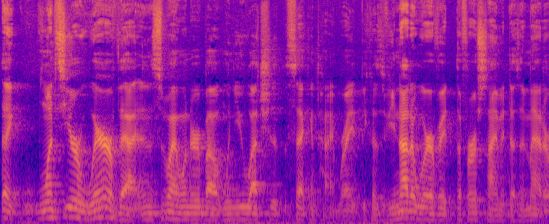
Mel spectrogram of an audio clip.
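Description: Fairly low male voice with audible room echo. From Ohio, US (Lorain). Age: 40s. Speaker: PhD student and podcast host. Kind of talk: live panel discussion. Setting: stage with audience.

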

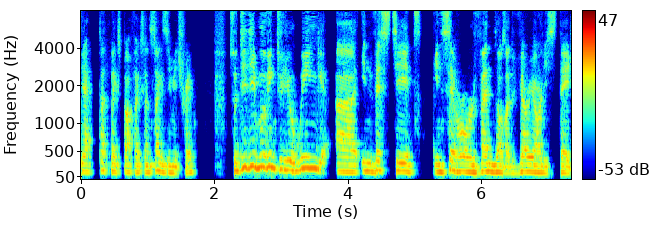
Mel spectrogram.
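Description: The man's voice sits at a medium pitch. It comes out somewhat breathy. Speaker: podcast host and company CEO. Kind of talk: panel moderation.

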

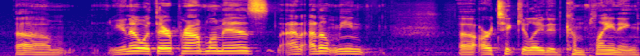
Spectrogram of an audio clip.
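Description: A normal speaking voice with an American accent and lively intonation. The pace is fairly slow. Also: man, fairly high pitch for a man. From United States. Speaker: podcast co-host. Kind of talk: casual chat; storytelling.

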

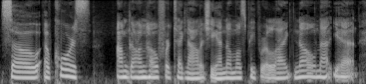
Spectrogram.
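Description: A woman at a moderate pace, her loudness very even, in a very clean recording with a silent background. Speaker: school board president.

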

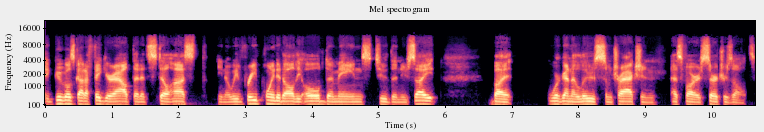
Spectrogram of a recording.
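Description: A man with a plain, everyday voice talks at a moderate pace, fairly low in pitch, with fairly even intonation. The sound is dry and close with no echo, over a quiet background. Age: 20s. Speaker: podcast co-host, business owner. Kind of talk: casual chat.

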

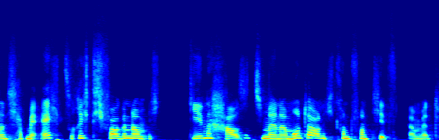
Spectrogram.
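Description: The speech comes at a very fast pace. Pitch variation is ordinary. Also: woman. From Berlin, Germany. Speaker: plus-size model. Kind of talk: casual interview chat.

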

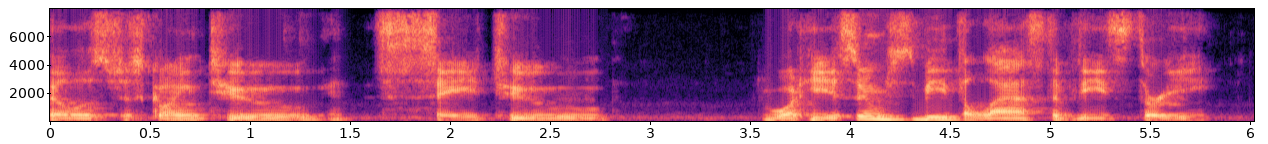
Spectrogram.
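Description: Noticeable background noise behind a man speaking with ordinary pitch variation. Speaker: tabletop RPG player. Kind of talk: casual tabletop game chat.

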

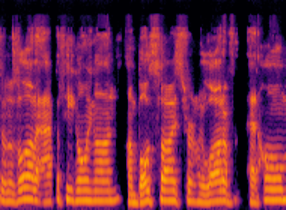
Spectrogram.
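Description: A man talks very fast with a Long Island accent. His voice is high. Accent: Long Island New York. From US Northeast, eastern Long Island, New York. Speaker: Vietnam veteran and painter. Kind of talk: personal testimony in interview. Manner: halting, many repetitions and fillers.

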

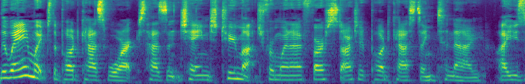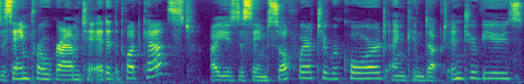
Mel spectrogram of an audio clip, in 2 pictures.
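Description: Delivered at a moderate pace with hardly any pauses, this is an ordinary speaking voice. The recording is very clean, with a silent background. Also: woman, medium pitch for a woman. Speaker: podcast host. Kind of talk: podcast intro and solo monologue.

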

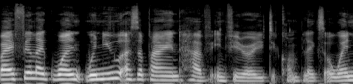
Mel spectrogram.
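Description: Speaking at a fairly quick pace with a Kenyan accent, a woman uses ordinary pitch variation in a very clean recording with a silent background. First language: Kikuyu. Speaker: blogger and mom living in Denmark. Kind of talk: casual interview chat.

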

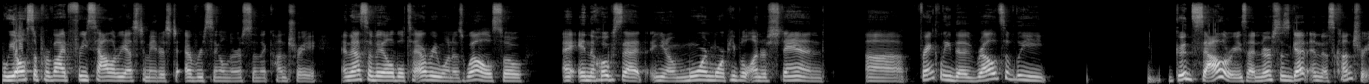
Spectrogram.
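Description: In an American accent, the speaker goes at a very fast pace with ordinary pitch variation on a very clean recording with a silent background. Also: woman, medium pitch for a woman. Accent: American-sounding from international school. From Saudi Arabia (Sudanese family), American international school. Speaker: startup founder and CEO, physician. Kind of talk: interview.

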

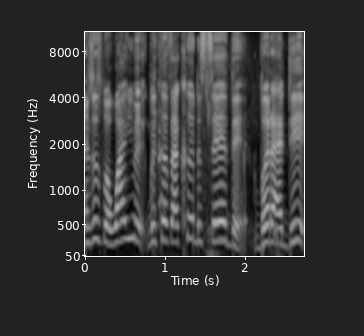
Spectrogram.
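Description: A woman's animated tone at a moderate pace. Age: 30s. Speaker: podcast co-host. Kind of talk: casual chat.

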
